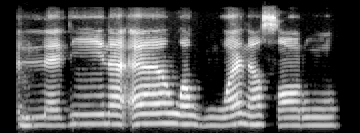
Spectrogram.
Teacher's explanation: Nah, ini dia waw sukun. Jadi dia nggak dengung.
